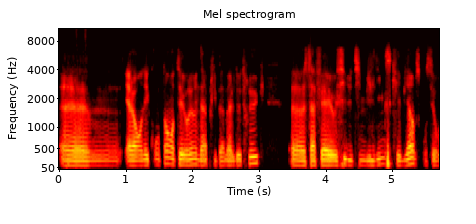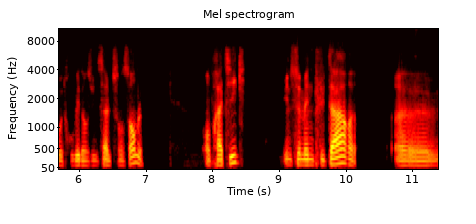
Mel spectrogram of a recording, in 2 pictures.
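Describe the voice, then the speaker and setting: A man's voice: mid-range voice, gravelly, darkish tone, no echo. Male founder, informal storyteller with stammering restarts, dull lo-fi dry call sound. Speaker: company founder and guest speaker. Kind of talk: casual webinar talk.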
